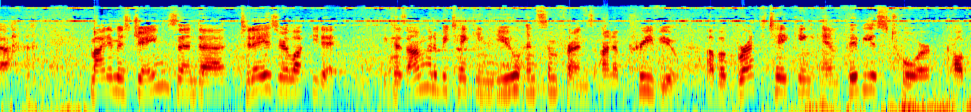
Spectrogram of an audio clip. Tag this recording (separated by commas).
Speech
